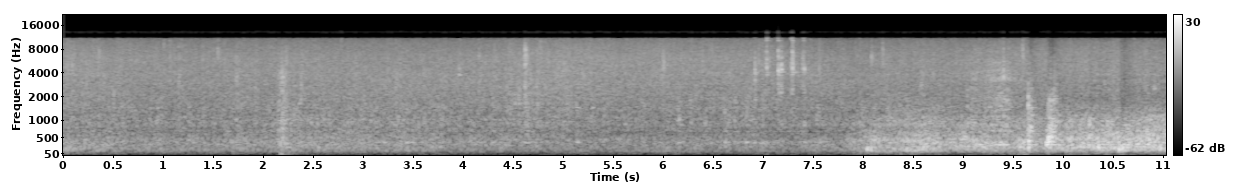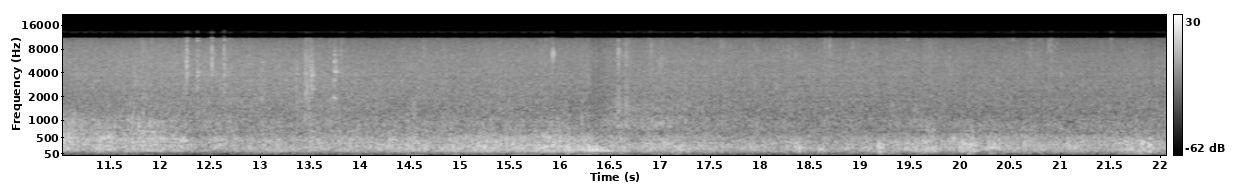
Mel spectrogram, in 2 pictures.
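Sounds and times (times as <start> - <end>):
sharp ticks of raindrops: 0.0 - 22.0
steady rain: 0.0 - 22.0
thunder rumbling: 7.8 - 22.0.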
